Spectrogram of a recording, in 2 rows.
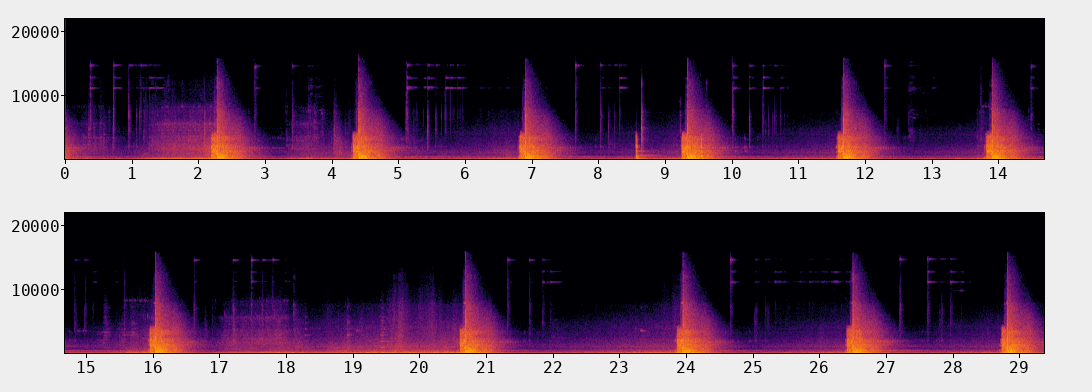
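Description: A Ruger AR-556 MPR 5.56 rifle fired in slow, aimed single shots, about eleven in all, two to three seconds apart with one longer pause past the middle. Each loud report rings on in the reverberant indoor range.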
